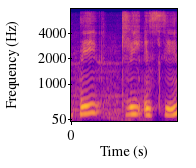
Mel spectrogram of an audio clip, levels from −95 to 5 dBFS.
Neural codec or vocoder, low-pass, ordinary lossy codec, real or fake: codec, 24 kHz, 1 kbps, SNAC; 7.2 kHz; none; fake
